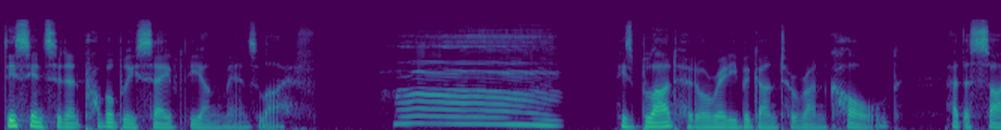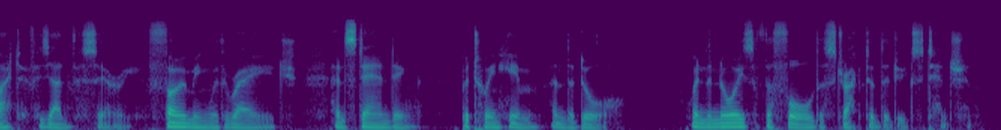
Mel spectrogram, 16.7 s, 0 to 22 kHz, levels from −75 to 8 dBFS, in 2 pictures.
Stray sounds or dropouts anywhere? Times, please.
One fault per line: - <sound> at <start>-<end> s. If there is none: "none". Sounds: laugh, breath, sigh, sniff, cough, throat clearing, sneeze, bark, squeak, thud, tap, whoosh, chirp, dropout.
- sigh at 3.2-4.7 s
